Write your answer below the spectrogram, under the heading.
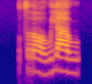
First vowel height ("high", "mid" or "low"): mid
